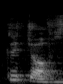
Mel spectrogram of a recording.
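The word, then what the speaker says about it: Kirchhoff: Now, let me begin with Krikov's law. Or some may pronounce it as Krichov's law.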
